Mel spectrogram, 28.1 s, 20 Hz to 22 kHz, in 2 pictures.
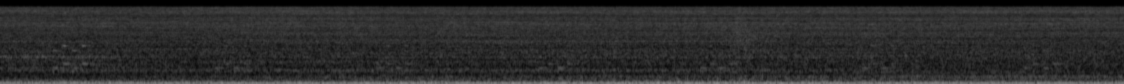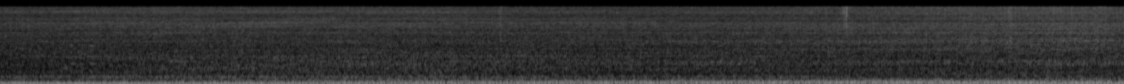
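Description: The Range Rover Sport SVR's 5.0-litre supercharged V8 idling steadily in Park, a low even rumble.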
